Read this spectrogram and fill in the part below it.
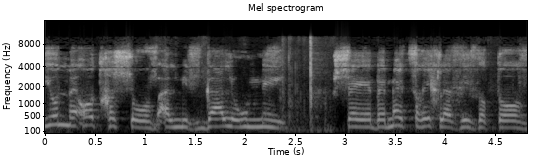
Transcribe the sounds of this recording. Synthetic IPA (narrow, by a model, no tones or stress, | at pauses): junme̞ʔo̞d̥χaʃuvalmifɡaleumi | ʃe̞be̞ːmet̚t͡saʁiχlehazizotov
